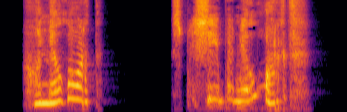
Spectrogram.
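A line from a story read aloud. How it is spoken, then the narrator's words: Hoarse with relief. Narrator (Russian): выдавил из себя Роквуд голосом хриплым от облегчения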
